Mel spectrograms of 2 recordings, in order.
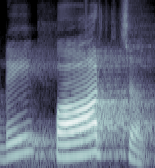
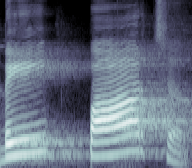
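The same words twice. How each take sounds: First: Said in the usual way. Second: departure, slow, PAR leaned on; slow de-PAR-ture demo; stress on PAR. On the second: Shown as a demonstration. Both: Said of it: "departure తీసుకోవచ్చు".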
